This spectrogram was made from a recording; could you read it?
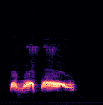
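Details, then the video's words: A single cooing phrase from a spotted dove lure bird with a 'giọng thổ' style voice, used to provoke wild birds to fight: a short throaty note, then a longer, steady, slightly falling coo. "Chim Cu Mồi Thúc Đấu/ tieng cu gay kich boi nhanh noi"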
